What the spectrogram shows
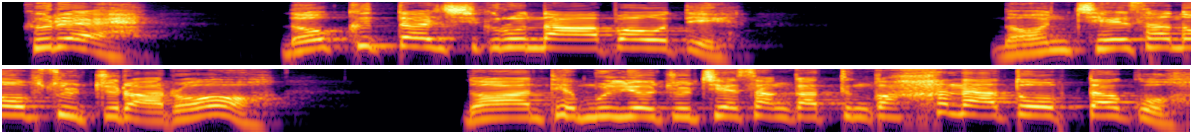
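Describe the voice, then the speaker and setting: A woman's voice: high voice, normal speed, sharp tone, voice pushed up. A woman voicing a hot-tempered, bullying father-in-law in his sixties in a storytelling radio drama, blustering and indignant. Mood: scornful.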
